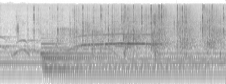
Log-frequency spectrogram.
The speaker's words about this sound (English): Let's get a much bigger round of applause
